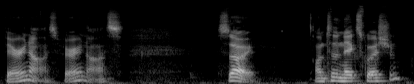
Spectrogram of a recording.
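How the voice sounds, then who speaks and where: A man in his twenties with an Australian accent, co-hosting a casual podcast and chatting in a relaxed way with frequent ums and restarts. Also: a little high, unhurried. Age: 20s. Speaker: podcast co-host. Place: university room.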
